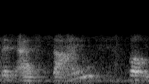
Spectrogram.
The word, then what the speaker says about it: sine: And it's actually spelled out as S-I-N-E. So we pronounce it as sine, but when we abbreviate it, we just write S-I-N. But we're still going to pronounce it as sine.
